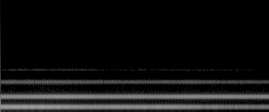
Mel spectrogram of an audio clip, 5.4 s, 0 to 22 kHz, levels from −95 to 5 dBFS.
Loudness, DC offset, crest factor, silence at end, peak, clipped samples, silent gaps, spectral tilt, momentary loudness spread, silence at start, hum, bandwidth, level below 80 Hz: -41 LUFS; under 0.1%; 10 dB; 0 s; -30 dBFS; under 0.1%; none; -14 dB/octave; 9 LU; 0 s; none; 1.8 kHz; under -90 dBFS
